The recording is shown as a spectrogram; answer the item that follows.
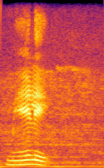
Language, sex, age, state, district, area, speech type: Tamil, female, 30-45, Tamil Nadu, Mayiladuthurai, urban, read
